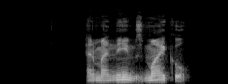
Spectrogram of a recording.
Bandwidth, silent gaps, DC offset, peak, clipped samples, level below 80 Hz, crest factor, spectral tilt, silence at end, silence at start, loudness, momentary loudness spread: 12.5 kHz; none; under 0.1%; -4 dBFS; under 0.1%; -62 dBFS; 20 dB; -4.5 dB/octave; 0.45 s; 0.85 s; -22 LUFS; 14 LU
